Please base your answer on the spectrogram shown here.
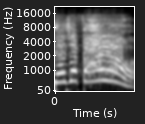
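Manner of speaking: very high, yelled-out alarmed voice. Describing people who catastrophize, imitating someone yelling. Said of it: "Stop yelling at me".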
